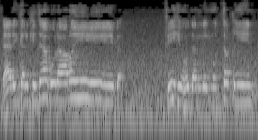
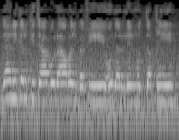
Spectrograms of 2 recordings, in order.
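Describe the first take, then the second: First: There is a pause after rayb only. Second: There is no pause in the whole phrase. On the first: "جاز لك أن تقف على الأول" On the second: "ولم تقف على أي أحد منهما"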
